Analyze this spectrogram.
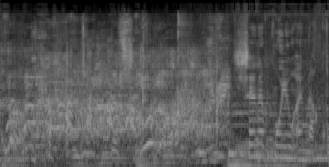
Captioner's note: laughs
